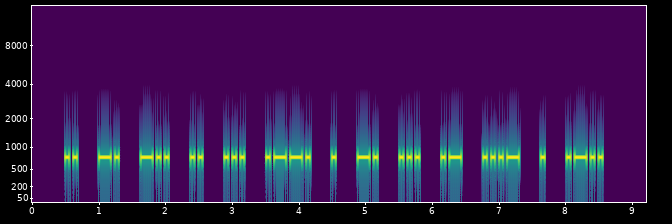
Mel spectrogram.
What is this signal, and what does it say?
Morse code, heard as a keyed tone, about 20 wpm, spaced as for 15 wpm, 750 Hz. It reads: INDISPENSAVEL
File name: texto 09 20ppm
